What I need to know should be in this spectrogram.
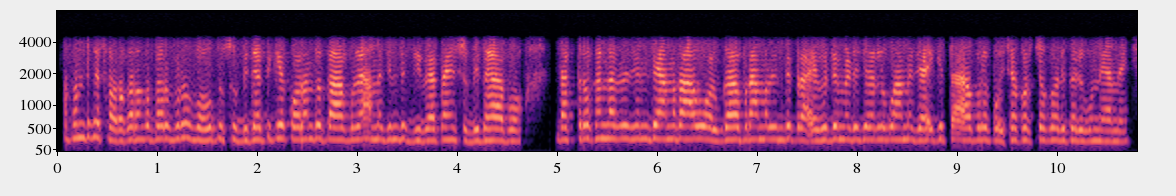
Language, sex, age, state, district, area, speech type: Odia, female, 60+, Odisha, Jajpur, rural, conversation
